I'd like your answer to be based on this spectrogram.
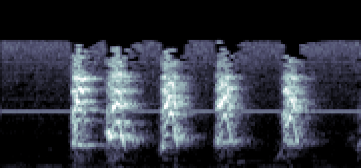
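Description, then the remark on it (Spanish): A hungry dog barks repeatedly, about five sharp, loud barks in quick succession with short pauses between them, with no talking over them. “Voy a darle su comida al perro que está con hambre.”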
